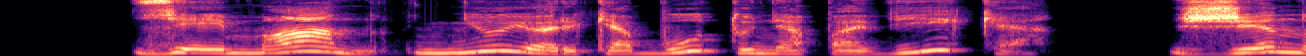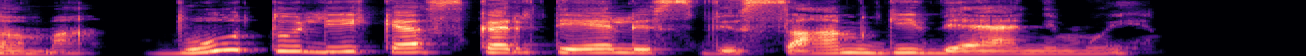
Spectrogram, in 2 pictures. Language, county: Lithuanian, Klaipėda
